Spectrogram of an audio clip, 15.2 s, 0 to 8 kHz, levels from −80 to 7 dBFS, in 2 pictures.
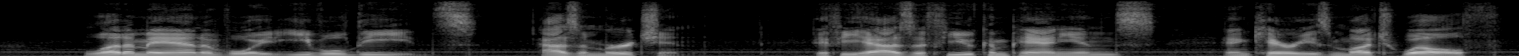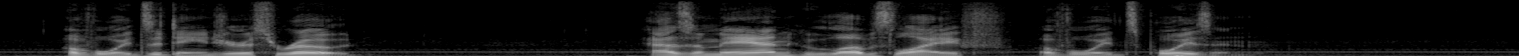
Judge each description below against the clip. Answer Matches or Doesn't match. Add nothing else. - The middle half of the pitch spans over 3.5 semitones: Matches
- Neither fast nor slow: Doesn't match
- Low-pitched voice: Matches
